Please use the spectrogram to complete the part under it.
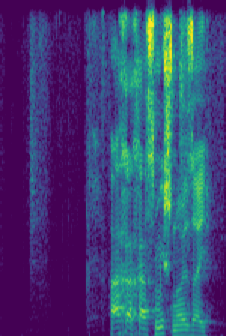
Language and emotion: Russian, positive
